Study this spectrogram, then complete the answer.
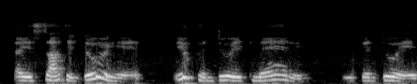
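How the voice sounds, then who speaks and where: A woman speaks at a fairly slow pace. Her medium-pitched voice has lively intonation. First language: not English. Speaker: online marketing affiliate, hangout host. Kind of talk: casual chat. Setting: video call.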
